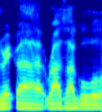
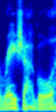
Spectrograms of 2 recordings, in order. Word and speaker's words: Ra's al Ghul: he go through with Ra's al Ghul or Ra's al Ghul, however you want to pronounce it, how good Liam Neeson was in it.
